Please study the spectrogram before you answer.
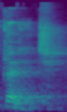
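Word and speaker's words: drainage: डैमेज, हम generally as को देख के एज पढ़ने लगते हैं, डैमेज, मैनेज, ड्रेनेज। ना, इट्स a wrong. The correct pronunciation of these words are डैमेज, मैनेज, okay, ड्रेनेज।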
